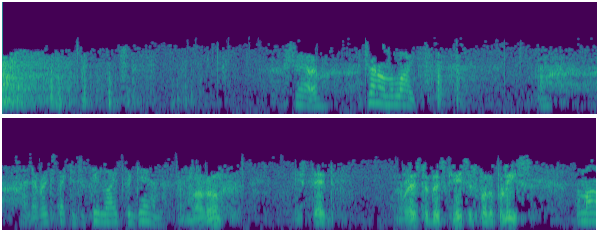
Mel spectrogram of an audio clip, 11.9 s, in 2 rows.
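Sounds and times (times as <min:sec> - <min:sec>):
gunshot in a radio drama: 0:00.0 - 0:01.4
speech: 0:02.9 - 0:04.6, 0:05.4 - 0:11.8.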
